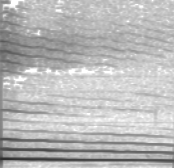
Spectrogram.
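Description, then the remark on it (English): A person imitates a wolf howl: one long, steady note that slowly slides downward in pitch, sustained for nearly two seconds with no talking around it. “Okay, you just did a howl. It was beautiful, wasn't it?”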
